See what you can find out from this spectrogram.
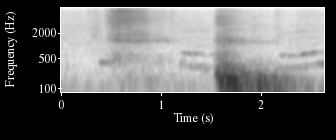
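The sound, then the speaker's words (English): A deep breath is drawn in by a man, a softer intake followed by a louder, fuller inhale that tails off slowly. “the first Adam taking his full deep breath”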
